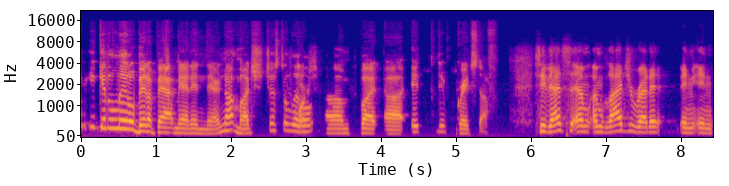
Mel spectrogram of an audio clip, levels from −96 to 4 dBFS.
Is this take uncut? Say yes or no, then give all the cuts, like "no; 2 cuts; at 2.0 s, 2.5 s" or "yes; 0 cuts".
no; 2 cuts; at 3.7 s, 5.0 s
